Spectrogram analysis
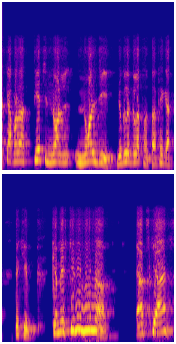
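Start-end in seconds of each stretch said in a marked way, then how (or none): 0.5-1.7 टेक्नोलॉजी said slowly with a ch sound; slow mispronounced टेक्नोलॉजी, "technolochy" with ch; टेक्नोलॉजी deliberately wrong, h sounded as ch; wrong pronunciation. Shown as a demonstration. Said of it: "अगर एच silent नहीं होता तो टेक्नोलॉजी पढ़ता".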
